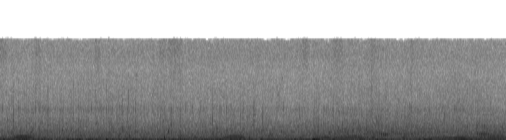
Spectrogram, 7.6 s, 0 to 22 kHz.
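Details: King eider at Marstrand, Bohuslän, Sweden, on 28 March 2010: soft, low, arching cooing notes, each rising then falling, repeated in pairs and groups several times, over a steady rumble of wind or water.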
